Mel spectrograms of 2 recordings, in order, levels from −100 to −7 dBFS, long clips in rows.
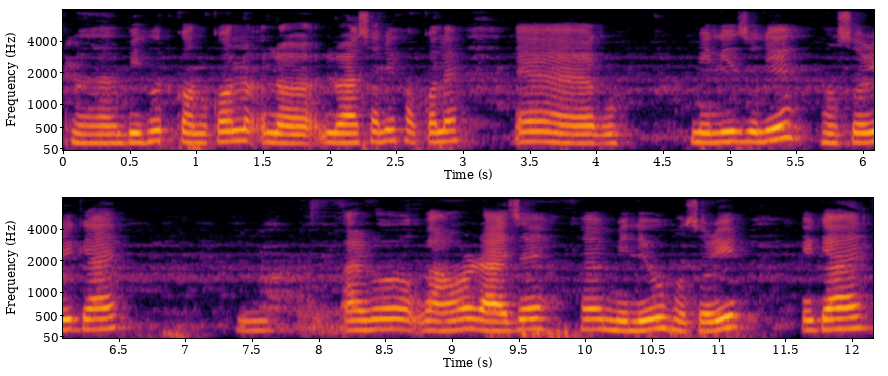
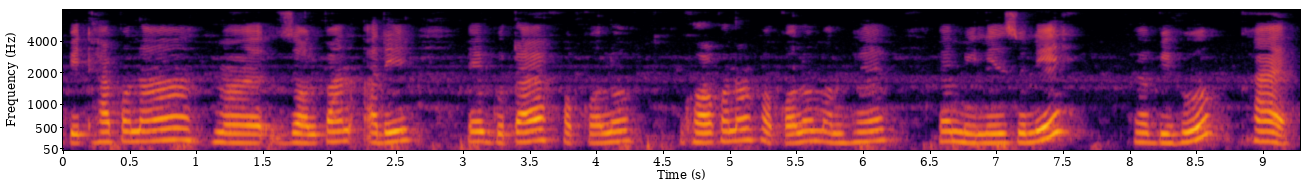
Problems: none marked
